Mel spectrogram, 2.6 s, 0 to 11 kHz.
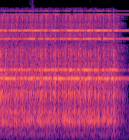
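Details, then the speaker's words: Western Electric 5302 rotary desk telephone after bell circuit service, ring cycle sent from analyzer on final checkout: clean bright double-toned bell rings steadily over two seconds then stops; normal ringing. "So we want to go ahead and use the analyzer and send a ring cycle. So we'll go ahead and start a ring cycle."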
